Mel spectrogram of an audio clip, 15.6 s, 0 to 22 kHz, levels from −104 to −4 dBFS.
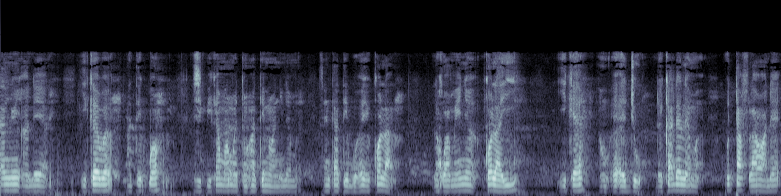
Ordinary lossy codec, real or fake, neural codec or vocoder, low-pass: MP3, 48 kbps; real; none; 7.2 kHz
